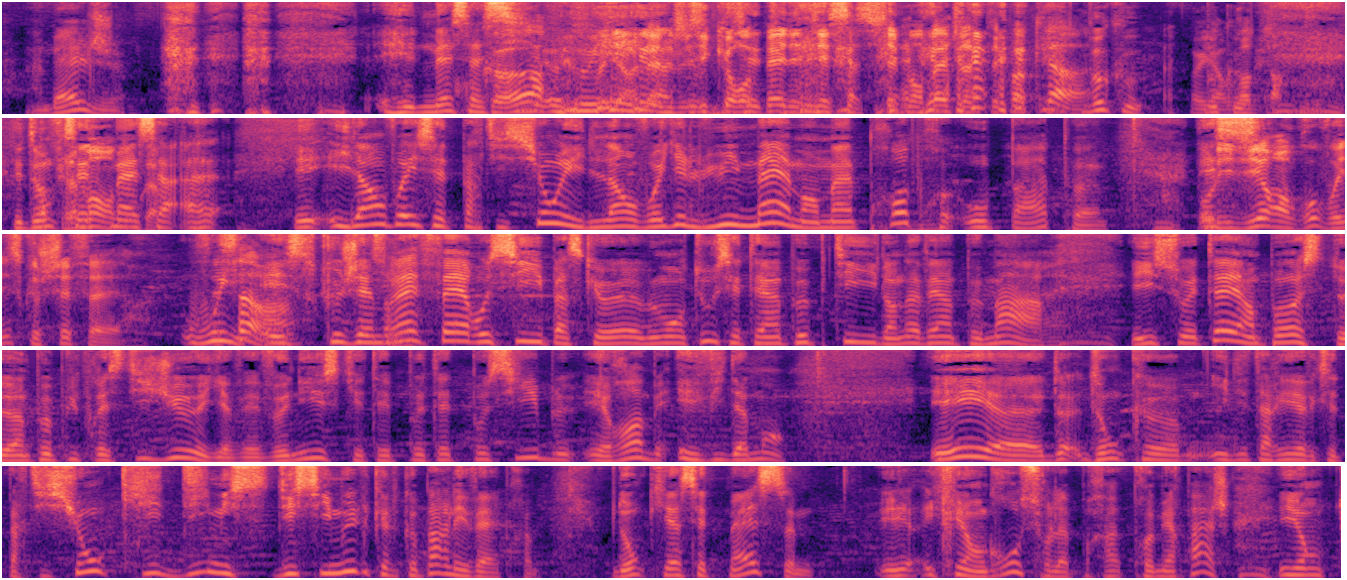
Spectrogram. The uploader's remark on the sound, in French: Une émission en direct et en public depuis l'Hôtel Bedford à Paris.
